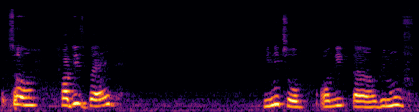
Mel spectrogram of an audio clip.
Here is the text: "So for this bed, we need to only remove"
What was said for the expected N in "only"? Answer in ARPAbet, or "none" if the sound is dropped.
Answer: none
